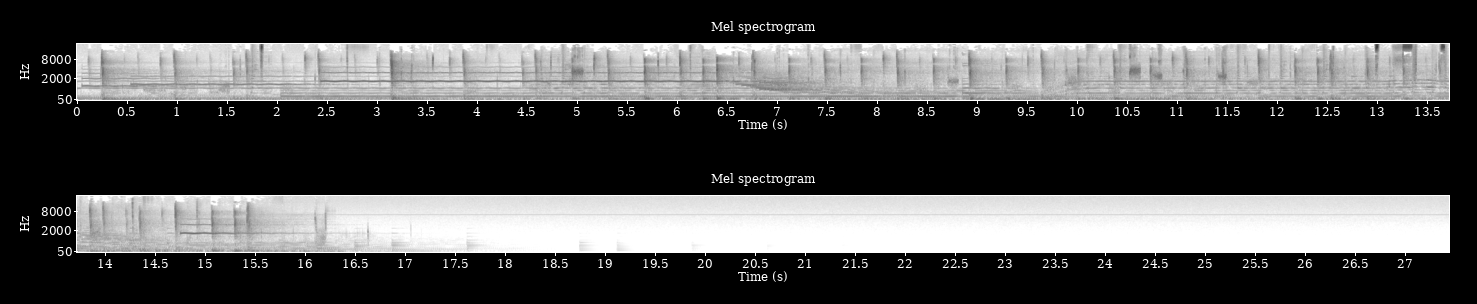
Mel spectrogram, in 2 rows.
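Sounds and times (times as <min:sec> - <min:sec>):
instrumental music: 0:00.0 - 0:18.0.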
